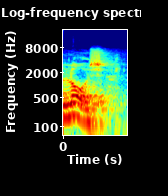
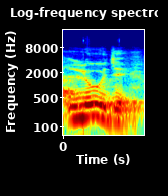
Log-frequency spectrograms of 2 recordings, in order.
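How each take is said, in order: First: The vowel is a short o sound. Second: The vowel is a long oo sound. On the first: The speaker calls it wrong. "हम क्या करते हैं साथियों, ऐसे ही उच्चारण करते हैं" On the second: The speaker calls it right. "इसका उच्चारण भी क्या होगा"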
